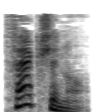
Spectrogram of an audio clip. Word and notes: factional: British English

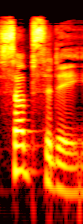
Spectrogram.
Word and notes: subsidy: American English

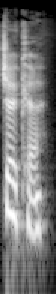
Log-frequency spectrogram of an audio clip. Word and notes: joker: British English

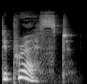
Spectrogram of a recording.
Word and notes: depressed: British English

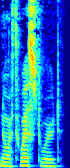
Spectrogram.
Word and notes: northwestward: American English

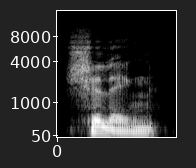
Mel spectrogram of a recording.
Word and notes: schilling: British English

